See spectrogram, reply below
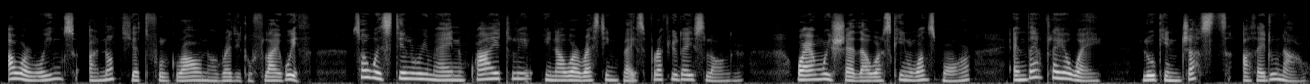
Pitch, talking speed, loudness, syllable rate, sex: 205 Hz, 195 wpm, -21 LUFS, 4.7 syllables/s, female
